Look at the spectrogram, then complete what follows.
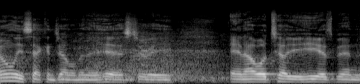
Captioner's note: laughter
